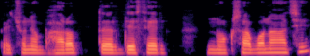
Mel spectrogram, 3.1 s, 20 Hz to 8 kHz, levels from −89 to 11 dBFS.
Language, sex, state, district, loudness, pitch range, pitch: Bengali, male, West Bengal, Malda, -18 LUFS, 135-150 Hz, 140 Hz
